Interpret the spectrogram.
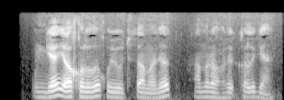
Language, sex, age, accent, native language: Uzbek, male, under 19, Andijon, Uzbek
